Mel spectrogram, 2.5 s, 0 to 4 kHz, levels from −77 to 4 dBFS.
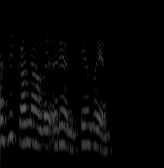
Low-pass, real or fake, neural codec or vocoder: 3.6 kHz; real; none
